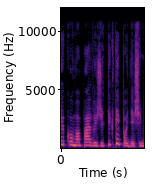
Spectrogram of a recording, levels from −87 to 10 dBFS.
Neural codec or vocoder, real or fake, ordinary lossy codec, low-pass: none; real; MP3, 64 kbps; 10.8 kHz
